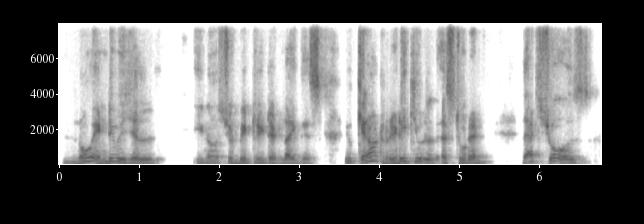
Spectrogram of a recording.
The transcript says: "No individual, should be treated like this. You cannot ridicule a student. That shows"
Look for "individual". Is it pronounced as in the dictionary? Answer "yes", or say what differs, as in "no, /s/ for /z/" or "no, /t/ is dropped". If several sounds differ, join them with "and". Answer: no, /n/ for /l/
